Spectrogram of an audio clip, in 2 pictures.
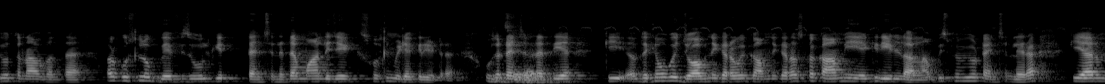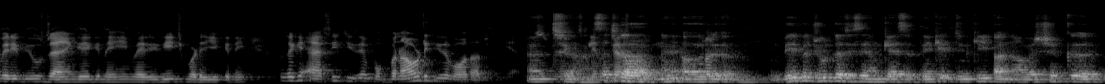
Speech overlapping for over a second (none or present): present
